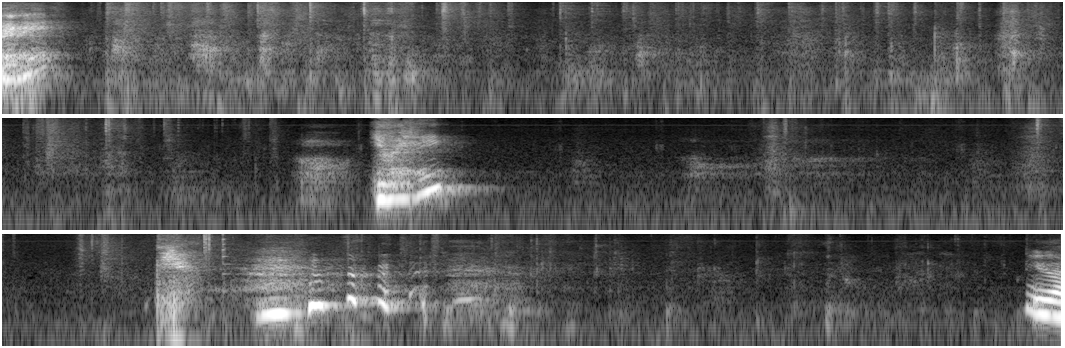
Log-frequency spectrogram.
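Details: Pet dog Zoey indoors in a small room, hungry and asked about dinner, giving drawn-out whining, wavering yowls that rise and fall, between stretches of a person talking and household clatter.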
